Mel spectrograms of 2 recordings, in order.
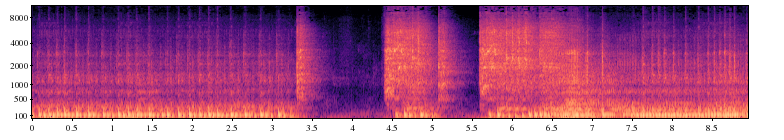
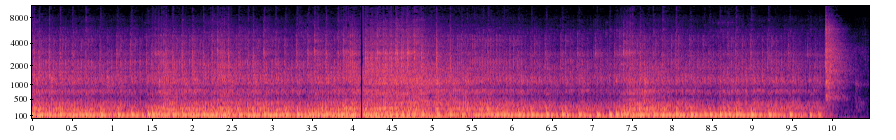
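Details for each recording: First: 2005 Yamaha Zuma YW50 two-stroke scooter: catches and buzzes, drops out twice into near silence, then refires roughly; hard starting, won't stay running; secondary ignition coil later measured bad (8.52 vs 2.9 kilo-ohms). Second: 2005 Yamaha Zuma YW50 two-stroke scooter after replacing bad ignition coil: catches and runs with a fast, slightly uneven rattle about ten seconds, then cuts off; sounds healthy, normal running.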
